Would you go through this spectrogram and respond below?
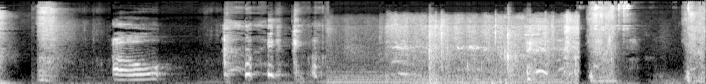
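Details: Several short, sharp bursts of air from dogs, sneezes mixed with room noise and brief voices; compilation of dog sneezing.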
